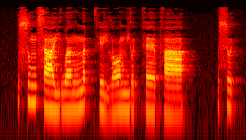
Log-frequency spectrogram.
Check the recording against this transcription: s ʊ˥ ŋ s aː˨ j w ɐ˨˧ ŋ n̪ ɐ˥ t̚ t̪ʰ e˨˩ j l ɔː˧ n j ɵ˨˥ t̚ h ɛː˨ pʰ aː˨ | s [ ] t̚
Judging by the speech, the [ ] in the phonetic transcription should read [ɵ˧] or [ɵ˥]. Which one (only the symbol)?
ɵ˥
